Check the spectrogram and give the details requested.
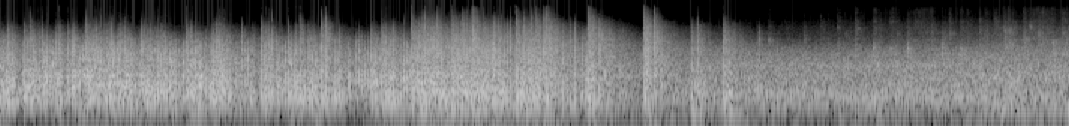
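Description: Fireworks bursting in a dense, continuous barrage of bangs and crackles. After about eight seconds it thins to a few separate sharp reports, then to a quieter, steady noise.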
